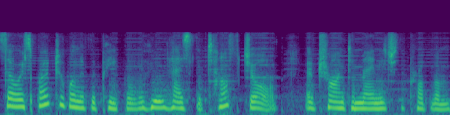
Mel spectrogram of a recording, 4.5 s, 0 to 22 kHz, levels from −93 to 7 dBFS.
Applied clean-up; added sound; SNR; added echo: neural separator model SepFormer DNS4.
